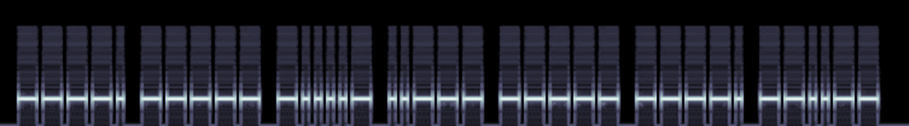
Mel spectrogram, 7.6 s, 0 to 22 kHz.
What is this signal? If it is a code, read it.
Morse code, heard as a keyed tone, about 23 wpm, 800 Hz. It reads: 90-209,
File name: ANGLAIS texte clair 3 vitesse 22 mots minute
